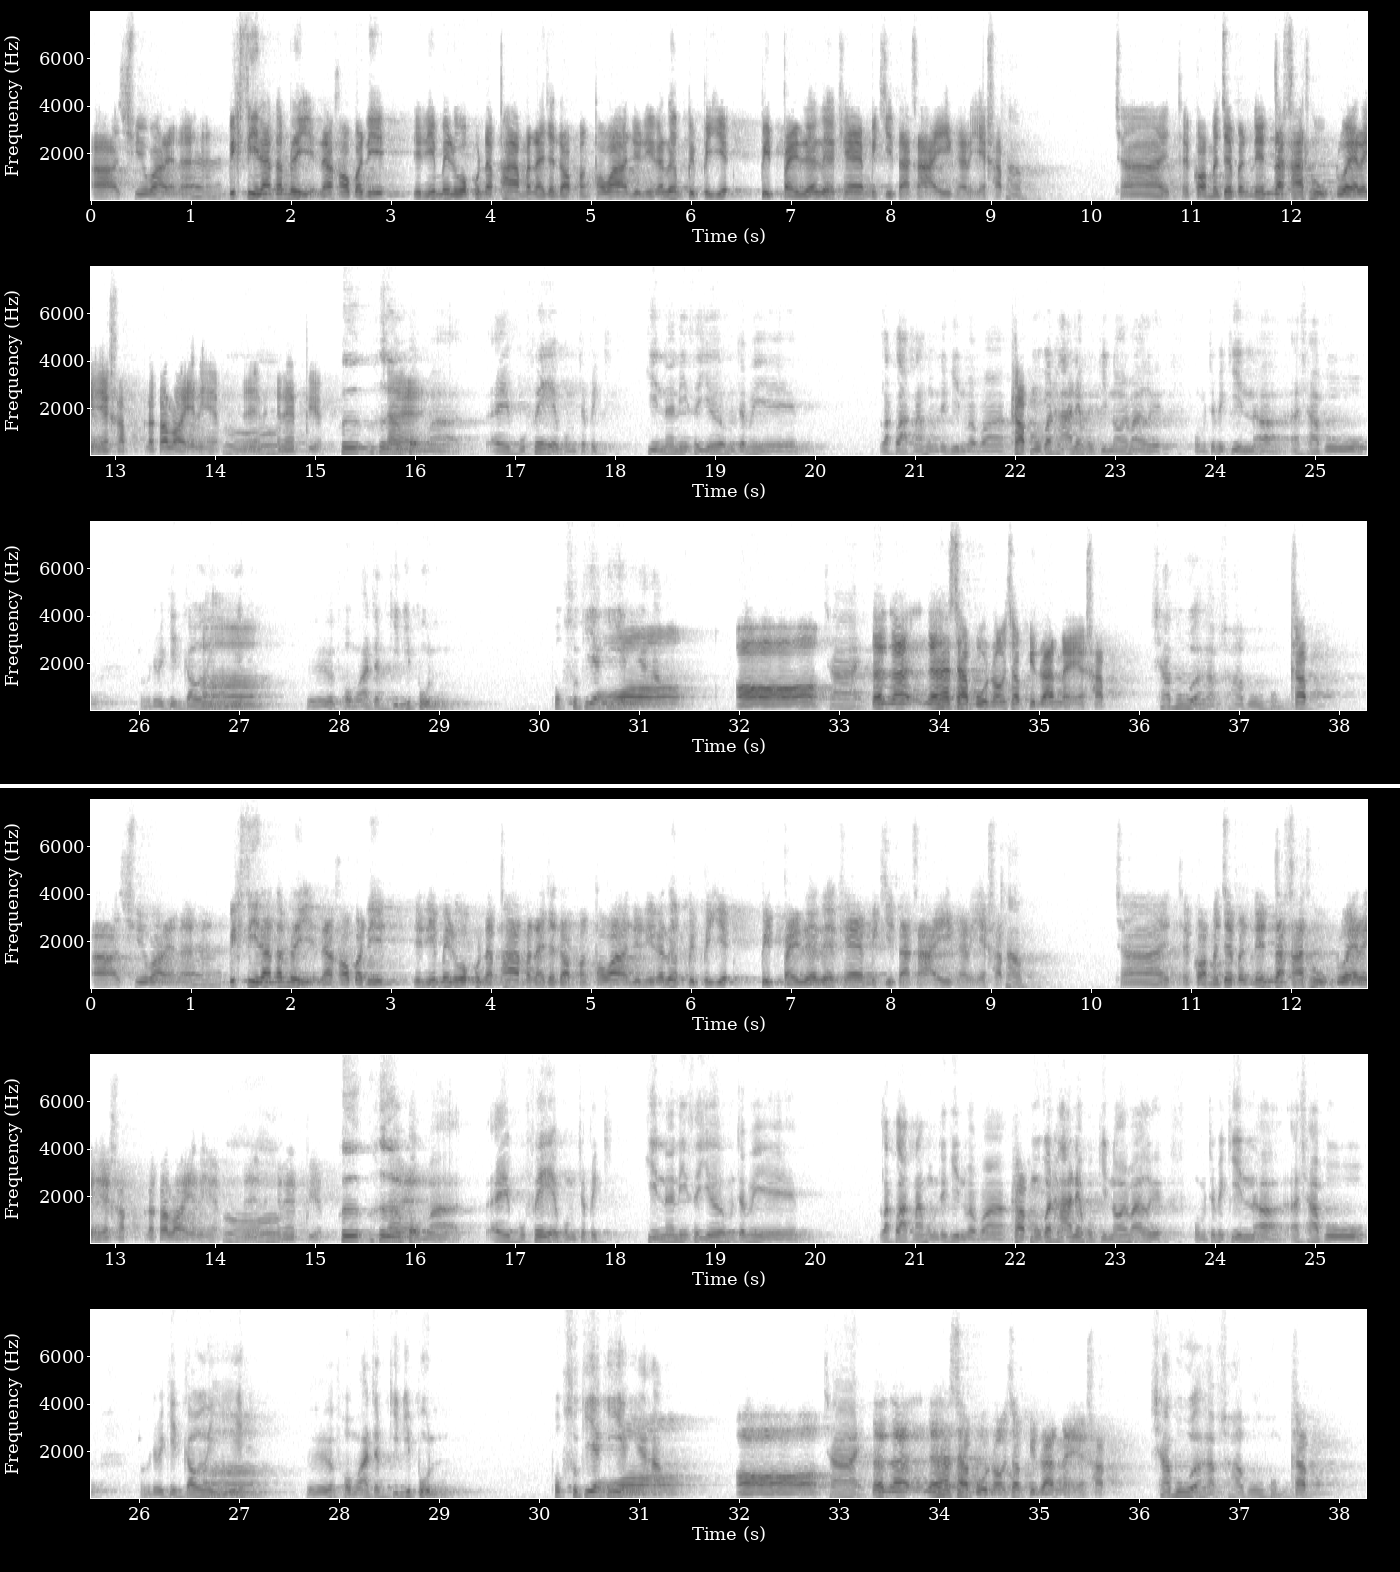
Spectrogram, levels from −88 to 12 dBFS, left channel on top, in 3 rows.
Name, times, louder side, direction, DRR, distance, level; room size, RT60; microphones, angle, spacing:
voice 1, 0.0-2.9 3.2-6.4 6.7-9.1 10.2-15.1 15.7-16.0 22.0-22.1 26.6-27.2 30.6-31.4 32.0-32.8 33.3-35.6 37.5-37.7, left 4 dB, 55° left, 8 dB, 0.9 m, -33 dB
voice 2, 14.1-14.7 15.2-17.9 18.3-19.9 20.6-25.5 26.0-27.1 27.7-29.1 30.2-31.3 32.9-33.3 36.1-37.5, right 3 dB, 35° right, 8 dB, 0.9 m, -40 dB
23.5 x 21.0 x 5.4 m, 1.2 s
head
